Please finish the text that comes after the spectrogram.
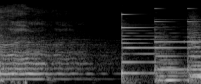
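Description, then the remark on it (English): A phone rings with a bright, bell-like chime: a lingering tone fades, then three quick ringing notes strike in succession, clear with no voices. “Oh, hang on, Ben, we got a phone call.”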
